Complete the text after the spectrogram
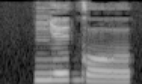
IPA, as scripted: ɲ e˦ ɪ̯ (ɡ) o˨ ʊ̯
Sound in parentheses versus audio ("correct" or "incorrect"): correct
